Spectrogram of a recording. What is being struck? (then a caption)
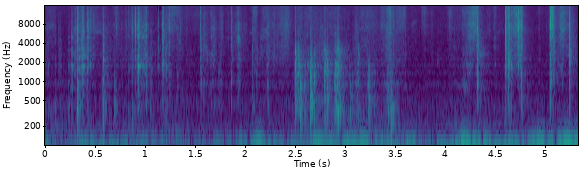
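Deck of coated paper cards. A black-backed deck of coated cardstock tarot cards is shuffled repeatedly by hand with the fingertips over a wooden table. The cards riffle and slide against each other in quick, uneven bursts of bright papery snaps and soft rustles. A faint low hum runs underneath.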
